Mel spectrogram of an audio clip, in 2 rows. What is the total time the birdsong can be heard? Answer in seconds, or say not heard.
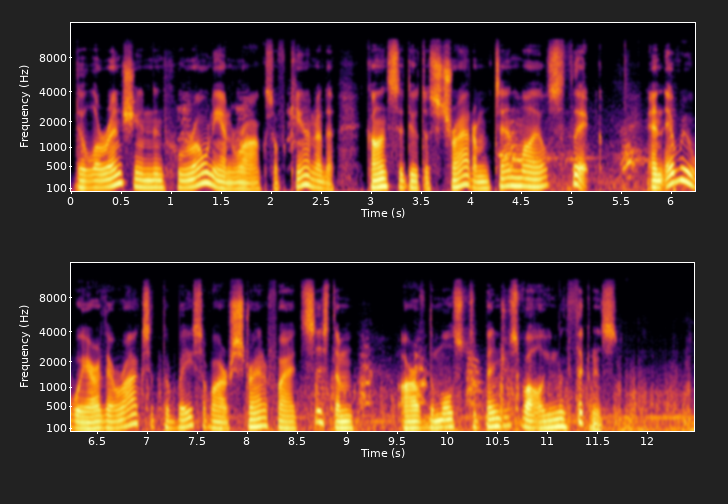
not heard.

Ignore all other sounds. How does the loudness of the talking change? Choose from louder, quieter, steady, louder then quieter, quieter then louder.
steady.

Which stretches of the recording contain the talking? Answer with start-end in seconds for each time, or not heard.
0.0-11.8.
